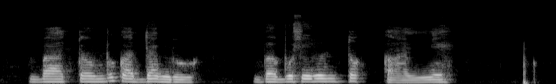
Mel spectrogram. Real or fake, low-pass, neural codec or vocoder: fake; 10.8 kHz; codec, 44.1 kHz, 3.4 kbps, Pupu-Codec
